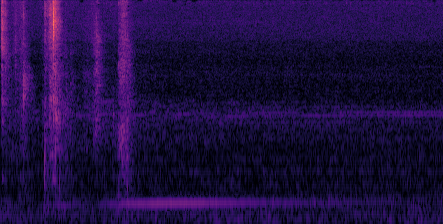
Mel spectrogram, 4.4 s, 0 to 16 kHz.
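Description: A few faint clicks, then a faint steady low hum with a thin high whine that comes in about half a second in and slowly fades. This is an Artillery Sidewinder X1 3D printer's fans and power supply starting up as it is switched on.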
